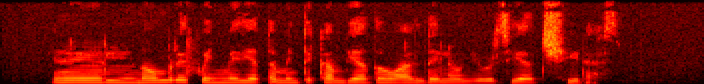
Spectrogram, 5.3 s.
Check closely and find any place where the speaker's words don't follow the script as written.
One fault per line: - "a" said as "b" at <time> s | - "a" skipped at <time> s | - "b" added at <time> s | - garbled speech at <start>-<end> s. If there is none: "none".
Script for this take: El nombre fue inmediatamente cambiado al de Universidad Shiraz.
none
